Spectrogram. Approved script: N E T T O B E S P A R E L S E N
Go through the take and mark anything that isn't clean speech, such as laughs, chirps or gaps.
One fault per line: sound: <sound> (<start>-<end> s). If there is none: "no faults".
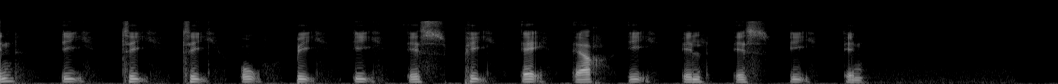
no faults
